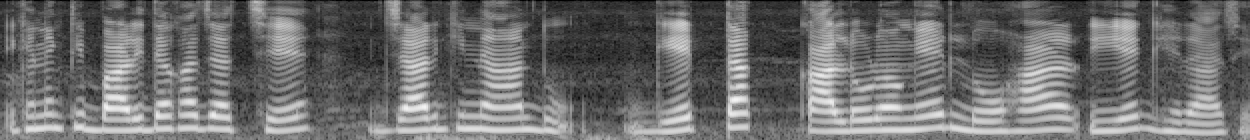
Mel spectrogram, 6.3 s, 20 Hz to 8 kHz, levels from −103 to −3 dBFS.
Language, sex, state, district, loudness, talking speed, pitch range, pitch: Bengali, female, West Bengal, Kolkata, -18 LUFS, 145 wpm, 225-265 Hz, 240 Hz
